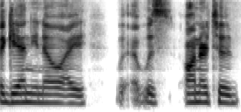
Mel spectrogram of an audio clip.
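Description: A woman speaks at a moderate pace with a fairly low pitch. The sound is dry and close with no echo. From Hawaii, Honolulu. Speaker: marketing executive. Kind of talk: casual chat.

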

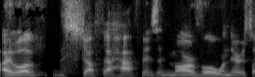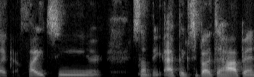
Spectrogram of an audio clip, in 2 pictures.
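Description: A very fast, animated delivery with a Canadian accent, on a very clean recording with a silent background. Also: man, medium pitch for a man, big swings in loudness, dry, close sound with no echo. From Canada. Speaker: pop singer. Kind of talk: casual interview chat.

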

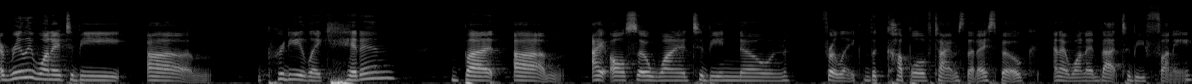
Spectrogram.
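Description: Over a quiet background, a woman speaks at a medium pitch and a fairly slow pace. She has an unremarkable speaking voice with ordinary pitch variation. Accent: American. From US South, Kentucky. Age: 20s. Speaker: comedy writer. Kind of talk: casual chat.

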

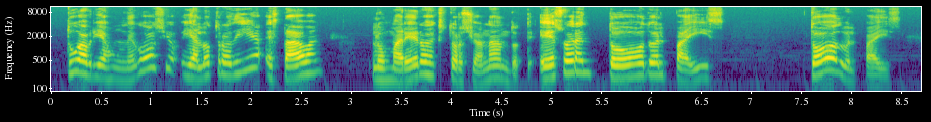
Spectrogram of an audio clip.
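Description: With music in the background and a dry, close sound with no echo, a man with a Salvadoran accent speaks at a fairly slow pace in a high pitch, his intonation lively. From El Salvador. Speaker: politician. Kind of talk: interview.

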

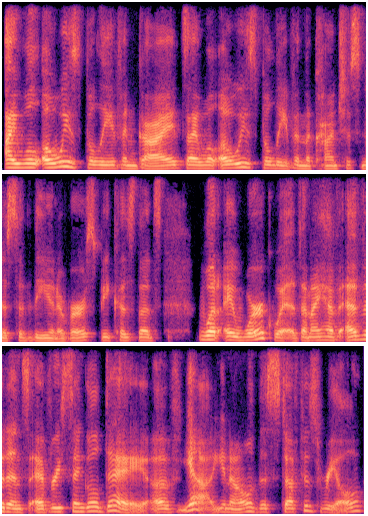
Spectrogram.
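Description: At a moderate pace and with hardly any pauses, a woman with a plain, everyday voice speaks at a fairly low pitch with ordinary pitch variation over a quiet background. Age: 20s. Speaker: psychic medium. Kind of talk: casual chat.

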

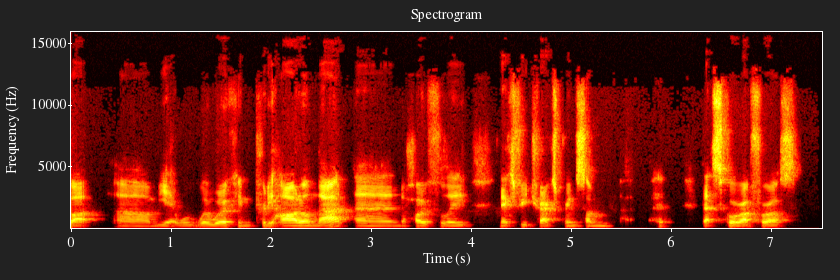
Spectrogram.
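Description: An Australian accent at a moderate pace on a very clean recording with a silent background. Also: man. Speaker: racing driver. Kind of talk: interview.

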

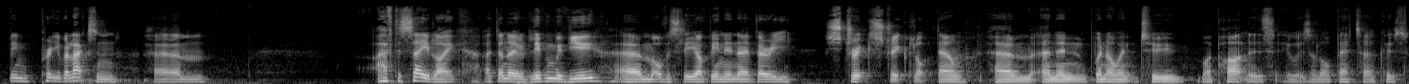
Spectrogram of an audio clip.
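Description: A man's medium-pitched voice with a British accent, at a fairly slow pace with fairly even intonation. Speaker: podcast co-host. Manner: casual, conversational.

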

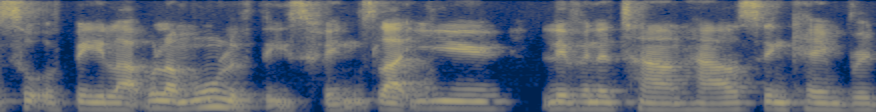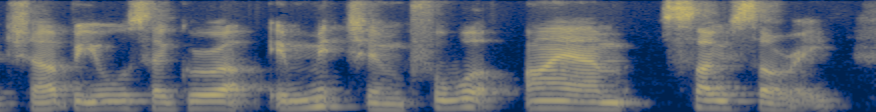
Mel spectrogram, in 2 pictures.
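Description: A woman with a London accent, very deep, low pitch and a moderate pace. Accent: London English with some American words. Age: 40s. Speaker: comedian. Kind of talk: casual chat.

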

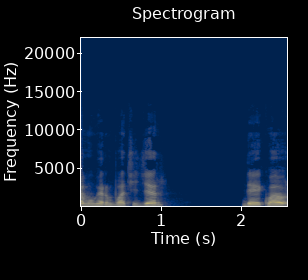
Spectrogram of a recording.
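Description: The speaker has a paisa Colombian accent. The pace is moderate. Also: woman. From Medellín, Colombia. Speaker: podcast co-host. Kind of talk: casual chat.

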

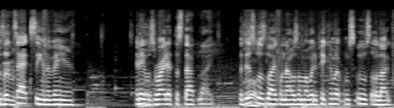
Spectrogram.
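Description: Speaking very fast yet with long, frequent pauses, a woman holds a fairly low pitch in a monotone, flat intonation at very even loudness while music plays in the background. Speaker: radio show co-host.

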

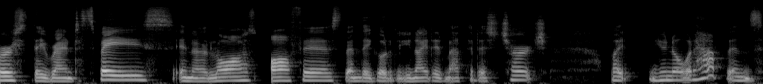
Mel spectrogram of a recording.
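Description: A woman with an American accent has a plain, everyday voice, fairly low in pitch, with lively intonation. She talks at a fairly slow pace on a very clean recording with a silent background. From US, New Jersey and West Virginia. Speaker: journalist and activist. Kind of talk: interview. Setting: in the host's home.

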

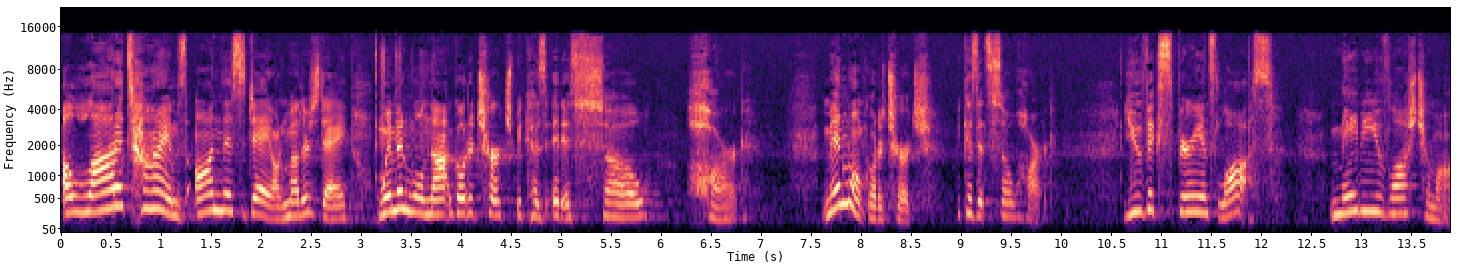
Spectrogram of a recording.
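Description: Speaking at a fairly slow pace, a woman with a fairly high pitch sounds energetic and animated, her intonation lively. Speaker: pastor. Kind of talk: sermon. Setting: church. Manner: loud, animated; informal, energetic.

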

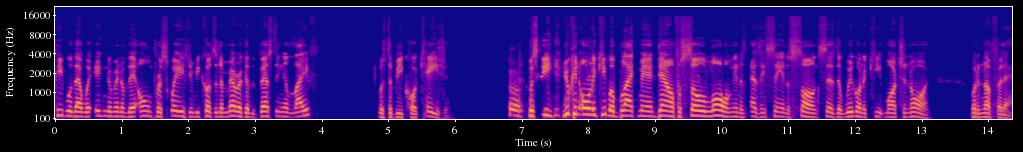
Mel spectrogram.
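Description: A man talks at a fairly quick pace in a plain, everyday voice, his pitch fairly high with ordinary pitch variation. The recording is very clean with a silent background, and the sound is dry and close with no echo. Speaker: poet. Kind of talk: spoken word poetry performance. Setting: live stream.

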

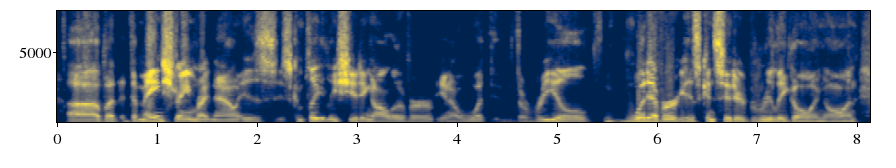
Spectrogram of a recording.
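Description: Talking at a moderate pace with hardly any pauses, a man with a fairly high pitch and ordinary pitch variation has a plain, everyday voice. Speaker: podcaster. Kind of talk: casual chat.

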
